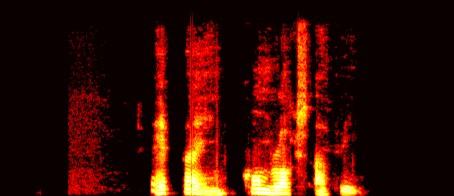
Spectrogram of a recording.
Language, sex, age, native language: Icelandic, male, 50-59, Icelandic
